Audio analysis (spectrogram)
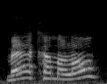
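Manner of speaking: high, loud mole voice; eager, high-pitched little mole; storybook mole. A narrator's reading. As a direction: pipe up as a mole asking along. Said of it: "Mole popped out".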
